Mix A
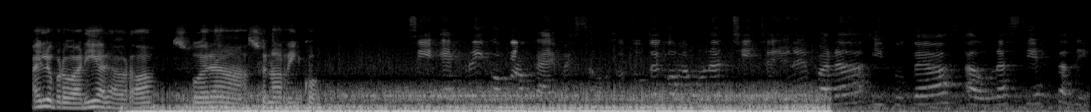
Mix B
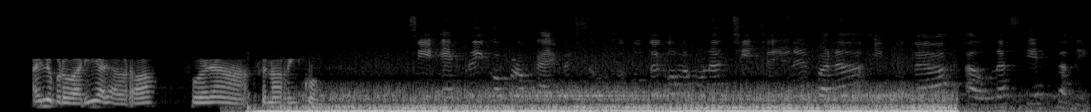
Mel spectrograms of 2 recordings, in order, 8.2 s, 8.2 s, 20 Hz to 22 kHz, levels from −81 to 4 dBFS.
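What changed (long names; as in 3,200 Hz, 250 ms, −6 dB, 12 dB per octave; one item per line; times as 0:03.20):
first voice: add linear-phase brick-wall band-pass 240–2,500 Hz
second voice: send off
background: entry +0.95 s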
